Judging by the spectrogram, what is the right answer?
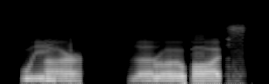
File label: VOICEFX ELCTR 140; Techno2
